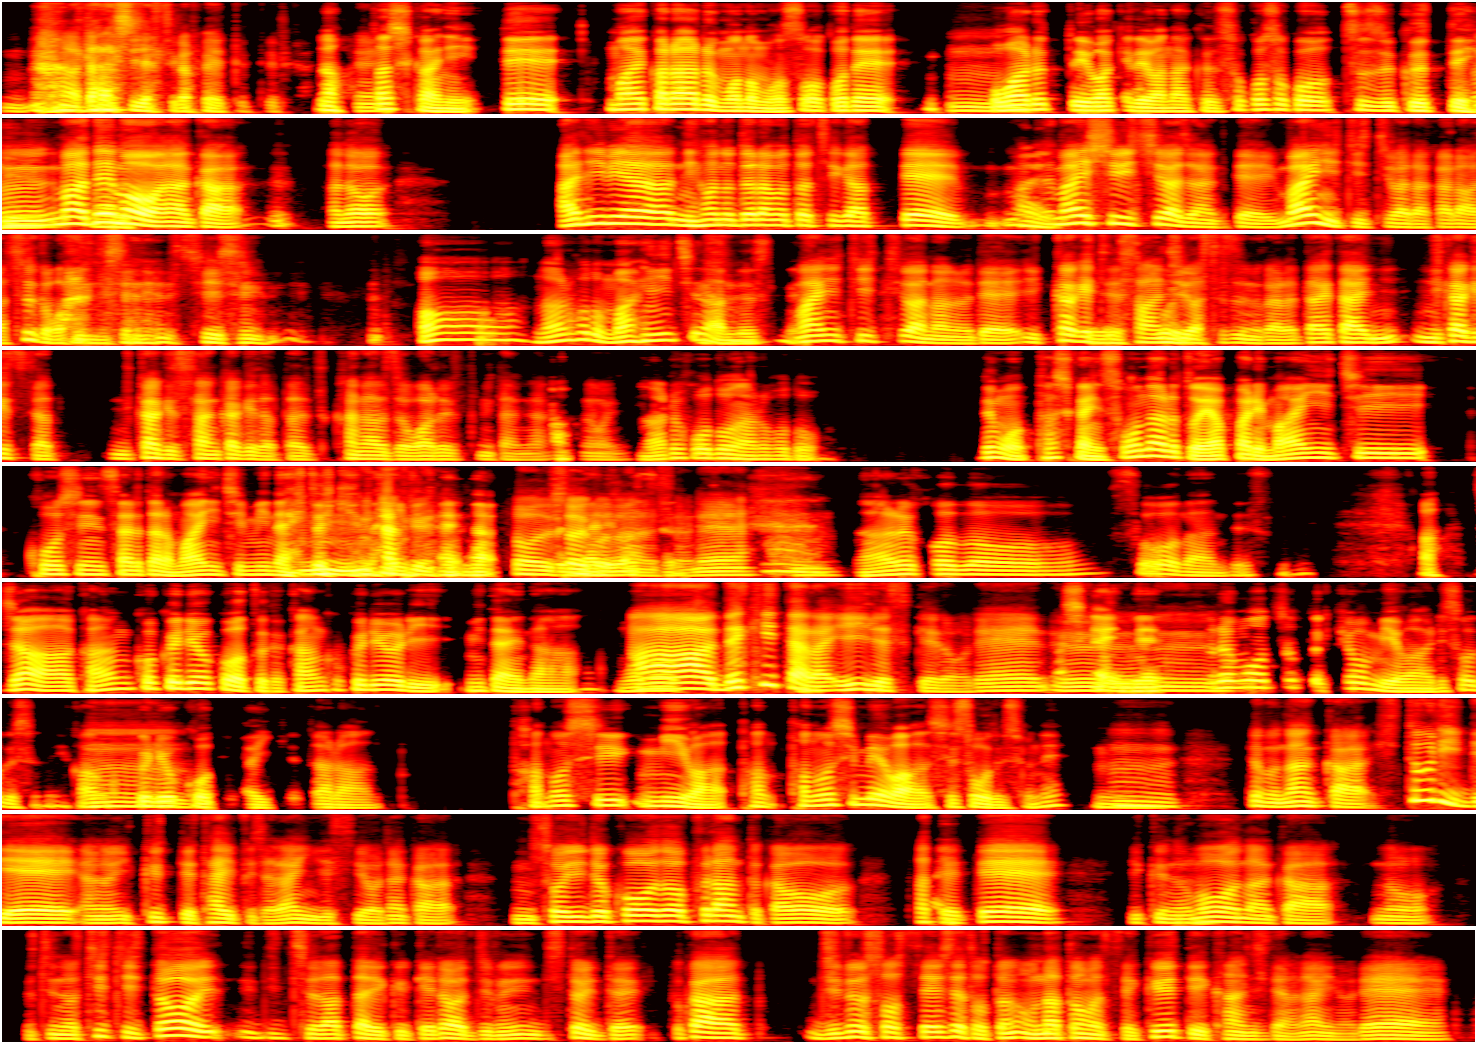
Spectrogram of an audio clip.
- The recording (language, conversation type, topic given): Japanese, advice, どうすれば予算内で喜ばれる贈り物を選べますか？
- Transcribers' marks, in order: laughing while speaking: "うん、新しいやつが"; laughing while speaking: "すぐ終わるんですよね、シーズン"; chuckle; laughing while speaking: "見ないといけない、みたいな事になりますよね"; chuckle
